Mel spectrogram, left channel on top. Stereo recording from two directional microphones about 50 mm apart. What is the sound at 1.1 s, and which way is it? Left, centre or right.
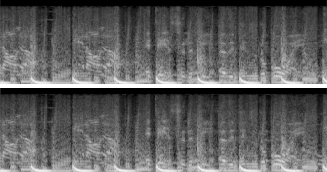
Music, left.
